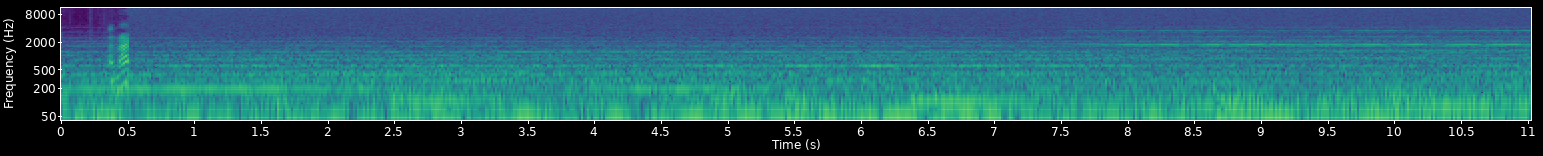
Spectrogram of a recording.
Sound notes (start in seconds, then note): 2.1 white noise; 6.5 tense music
